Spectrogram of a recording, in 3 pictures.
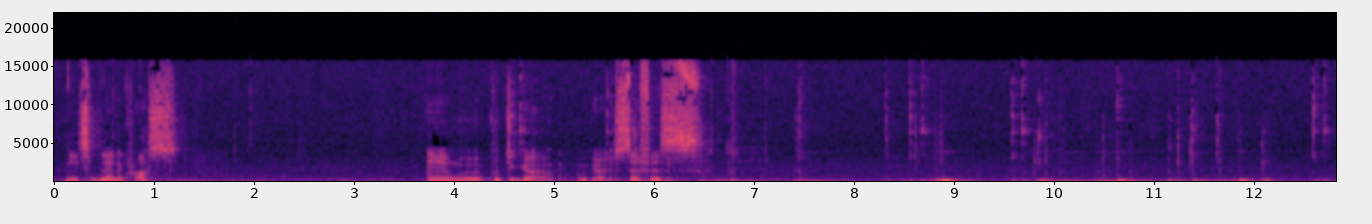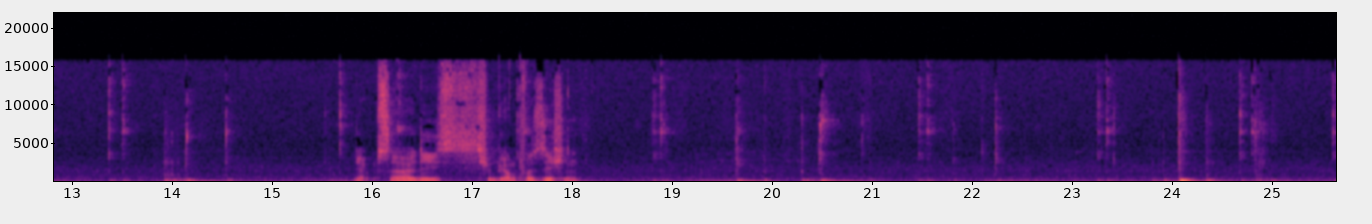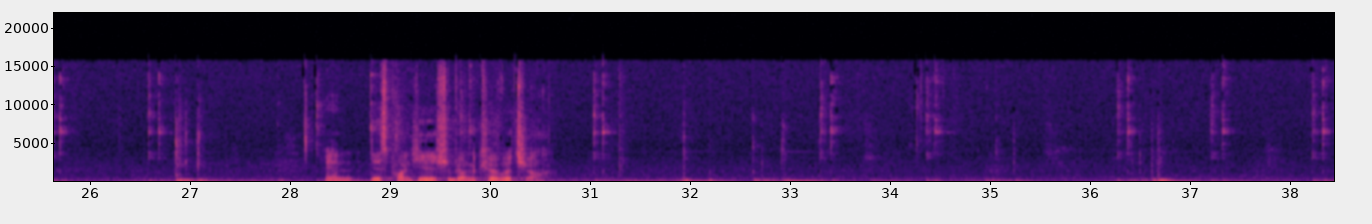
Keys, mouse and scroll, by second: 1.1-2.8 scroll up 1, 2.8 scroll down 1, 3.4-4.5 scroll up 1, 4.5 click, 6.4-6.7 scroll down 1, 7.4-8.5 scroll down 1, 8.5 click, 9.6 ctrl+click, 10.6 scroll up 1, 10.7 shift+middle click, 12.6 ctrl+click, 13.3 ctrl+click, 15.6 right click, 17.4 click, 19.2 scroll up 1, 19.9 shift+middle click, 21.4 click, 22.0 scroll down 1, 23.2 click, 24.6 ctrl+click, 25.6 ctrl+click, 26.6 ctrl+click, 27.5 scroll up 1, 28.2 right click, 29.7 click, 31.6 scroll up 1, 32.2 shift+middle click, 33.3 click, 34.9-36.3 scroll down 1, 36.3 click, 37.2 ctrl+click, 38.2 ctrl+click.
